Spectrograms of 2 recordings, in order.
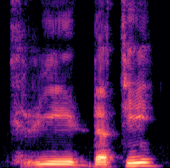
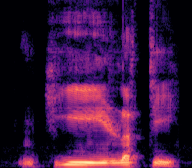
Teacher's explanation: The kr becomes a k in Pali, and the d becomes a l because it's got a vowel on each side.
